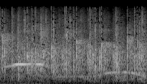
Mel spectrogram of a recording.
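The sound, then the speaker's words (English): A theater audience in Manhattan applauds steadily as people from Brooklyn are asked to clap, dense clapping with faint whoops and voices mixed in, lasting the full short moment without a break. “Applaud if you're from Brooklyn.”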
